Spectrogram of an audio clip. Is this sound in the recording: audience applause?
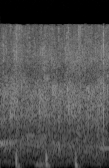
yes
